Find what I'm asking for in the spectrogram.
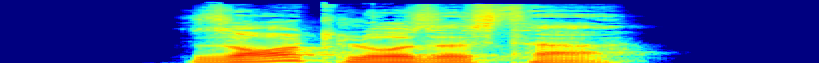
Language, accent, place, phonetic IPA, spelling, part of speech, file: German, Germany, Berlin, [ˈzɔʁkloːzəstɐ], sorglosester, adjective, De-sorglosester.ogg
- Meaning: inflection of sorglos: 1. strong/mixed nominative masculine singular superlative degree 2. strong genitive/dative feminine singular superlative degree 3. strong genitive plural superlative degree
